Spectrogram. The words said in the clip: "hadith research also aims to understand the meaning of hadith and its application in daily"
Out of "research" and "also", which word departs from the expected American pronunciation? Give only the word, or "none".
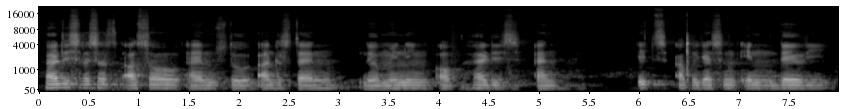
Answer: research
